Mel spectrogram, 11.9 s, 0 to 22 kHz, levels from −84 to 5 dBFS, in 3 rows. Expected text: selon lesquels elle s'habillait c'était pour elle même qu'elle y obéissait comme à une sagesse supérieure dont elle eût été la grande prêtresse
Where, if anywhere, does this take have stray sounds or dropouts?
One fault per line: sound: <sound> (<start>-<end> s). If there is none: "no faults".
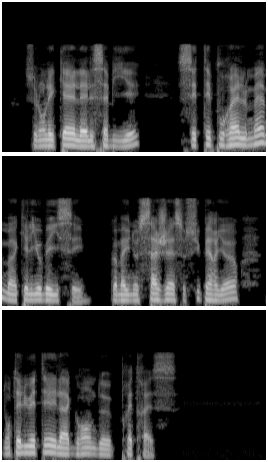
no faults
